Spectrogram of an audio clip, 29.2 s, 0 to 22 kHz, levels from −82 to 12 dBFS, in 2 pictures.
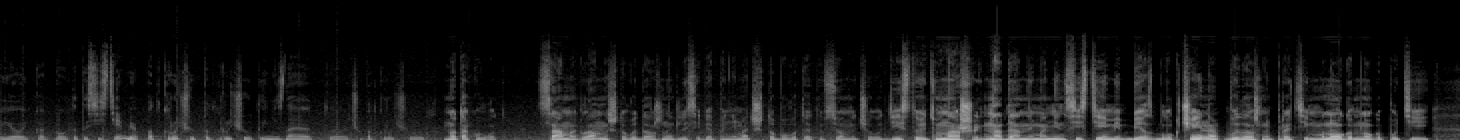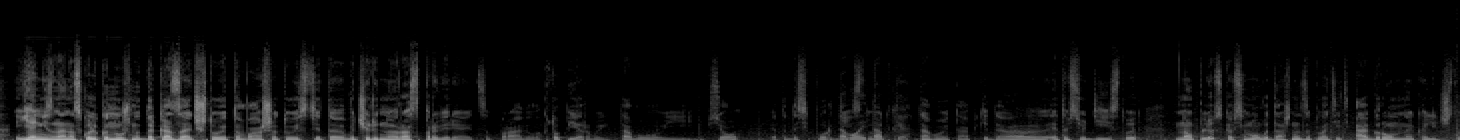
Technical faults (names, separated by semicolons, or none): automatic gain falling; automatic gain rising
